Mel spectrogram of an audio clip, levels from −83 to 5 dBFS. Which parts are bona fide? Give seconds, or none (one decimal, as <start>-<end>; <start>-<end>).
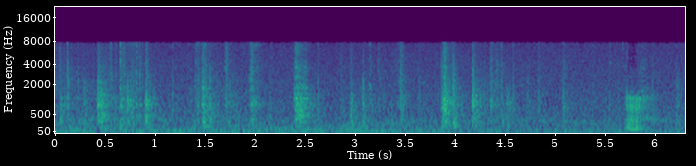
0.8-6.3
